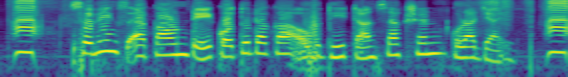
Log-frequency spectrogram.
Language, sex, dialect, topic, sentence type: Bengali, female, Rajbangshi, banking, question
